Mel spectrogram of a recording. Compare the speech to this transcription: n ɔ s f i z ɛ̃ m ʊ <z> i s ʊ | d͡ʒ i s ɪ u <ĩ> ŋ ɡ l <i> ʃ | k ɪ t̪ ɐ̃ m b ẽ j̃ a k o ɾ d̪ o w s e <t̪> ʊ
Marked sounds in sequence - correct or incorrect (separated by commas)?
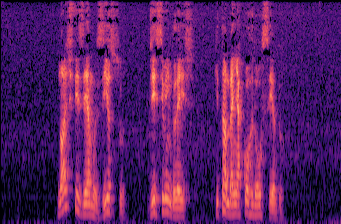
correct, correct, incorrect, incorrect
